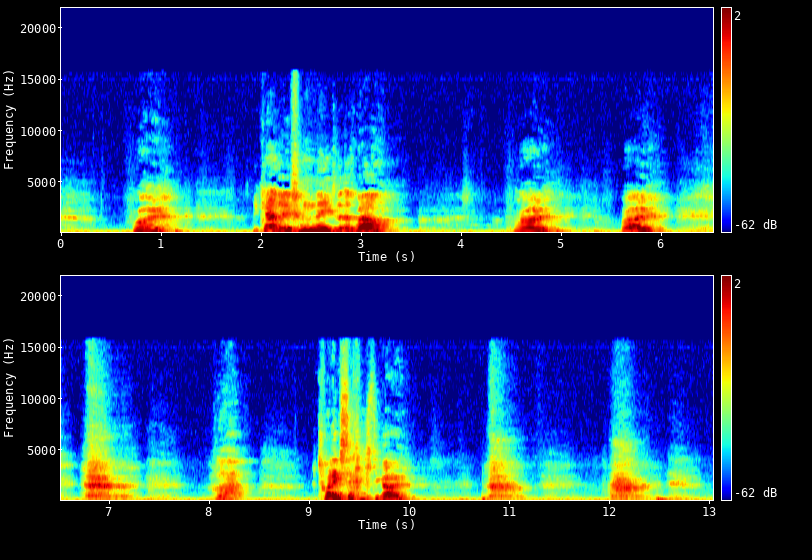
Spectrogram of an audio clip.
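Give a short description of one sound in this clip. A young man talks with animation, slightly out of breath, close by.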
